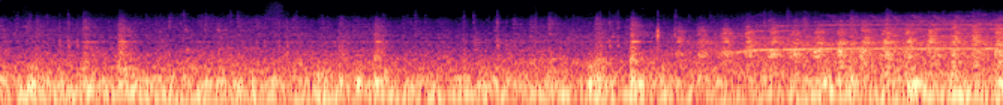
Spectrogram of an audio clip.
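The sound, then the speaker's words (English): A train near Bewdley rumbles steadily along the rails as it approaches Bewdley Tunnel, with a heavy low-frequency drone, periodic clicks from the wheels, and a faint rising tonal whine toward the end, heard from on board. “Well, we're just approaching Bewdley Tunnel now.”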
